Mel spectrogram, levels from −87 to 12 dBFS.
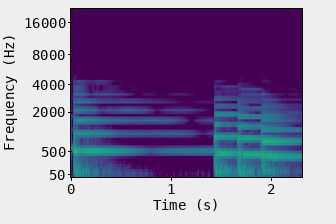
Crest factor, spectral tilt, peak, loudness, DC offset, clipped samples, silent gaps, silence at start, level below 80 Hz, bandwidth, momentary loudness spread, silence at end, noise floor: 14 dB; -5 dB/octave; -20 dBFS; -34 LUFS; under 0.1%; under 0.1%; none; 0 s; -54 dBFS; 4.7 kHz; 22 LU; 0 s; -54 dBFS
